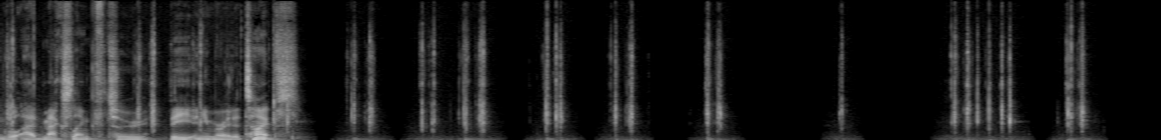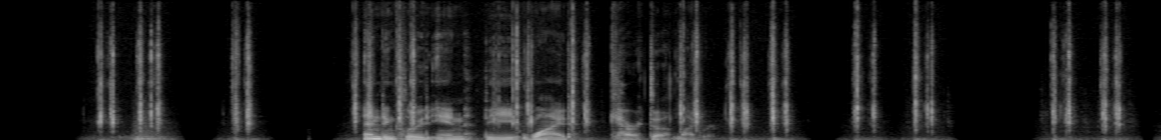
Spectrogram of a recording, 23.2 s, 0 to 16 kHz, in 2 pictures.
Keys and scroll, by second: 0.0-1.8 typing, 2.9 p, 3.5 g, 4.6-7.0 typing, 9.3-11.1 typing, 12.5 a, 15.1 u, 15.6 b, 16.7 #, 18.1-20.7 typing, 22.1 d, 22.6 r.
